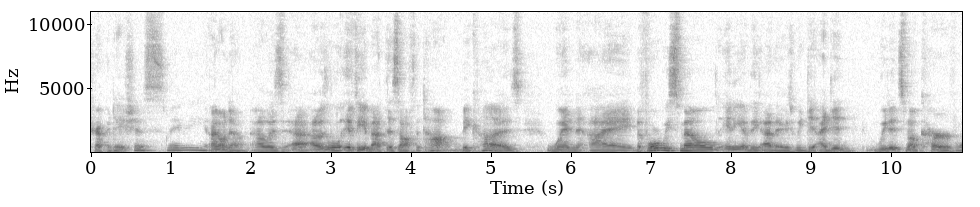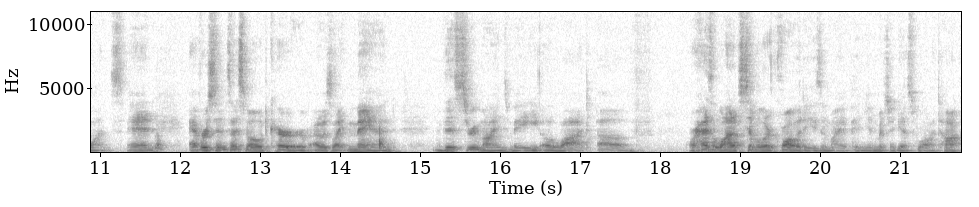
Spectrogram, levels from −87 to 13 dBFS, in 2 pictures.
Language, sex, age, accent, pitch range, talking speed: English, male, 30-49, American, 80-105 Hz, 190 wpm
